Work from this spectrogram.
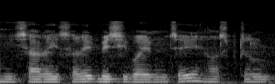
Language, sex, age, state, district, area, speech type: Nepali, male, 45-60, West Bengal, Kalimpong, rural, spontaneous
